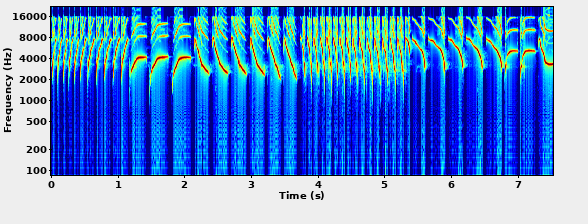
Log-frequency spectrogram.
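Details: Canary song with rapid, tight chirping and rolling trills, played to prompt young canaries to sing: dense runs of high, sharply sweeping whistled notes, then slower spaced falling slurs, all clean with no background noise.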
